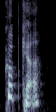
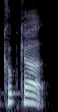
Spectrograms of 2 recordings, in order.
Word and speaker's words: Koepcke: Is Kupka pronounced cupcake in Australia? – No, it's actually spelled K-O-E-P-C-K-E. And if I'm pronouncing that wrong, blame the guy on YouTube I watch pronounce it.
